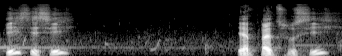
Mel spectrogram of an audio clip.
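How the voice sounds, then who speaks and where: A man's voice: fairly high pitch, huge pitch swings, moderate pace, faint music behind. A man streaming a game live, hesitant and full of fillers, chatting with his viewers and reading game text aloud. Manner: hesitant, many fillers and restarts, chats with viewers.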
